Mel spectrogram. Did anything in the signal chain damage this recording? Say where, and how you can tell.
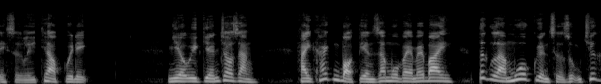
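No, no damage is audible.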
